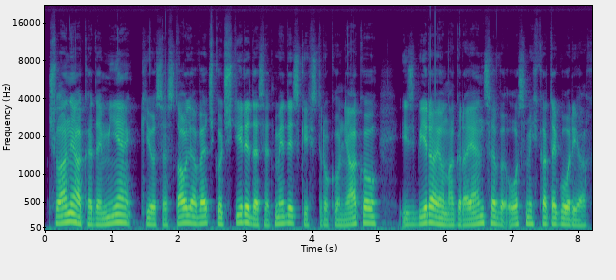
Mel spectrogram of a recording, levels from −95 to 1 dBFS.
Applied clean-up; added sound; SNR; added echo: neural mask model Resemble Enhance denoiser.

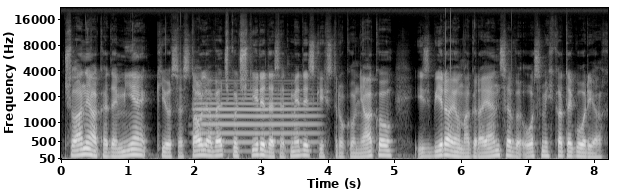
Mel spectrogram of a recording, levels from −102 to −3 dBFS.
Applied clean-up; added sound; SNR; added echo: none; Wind instrument, woodwind instrument; 10 dB; none.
